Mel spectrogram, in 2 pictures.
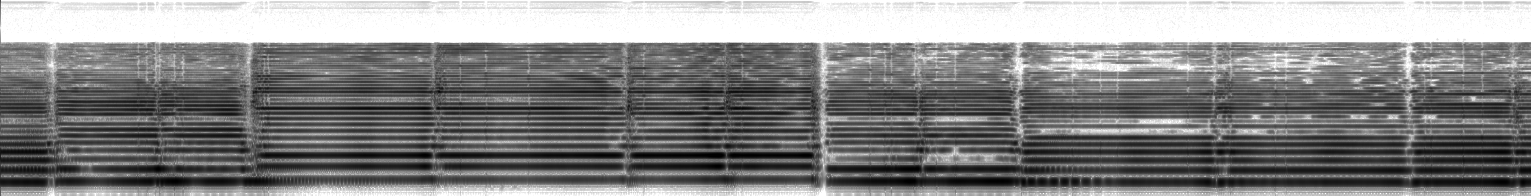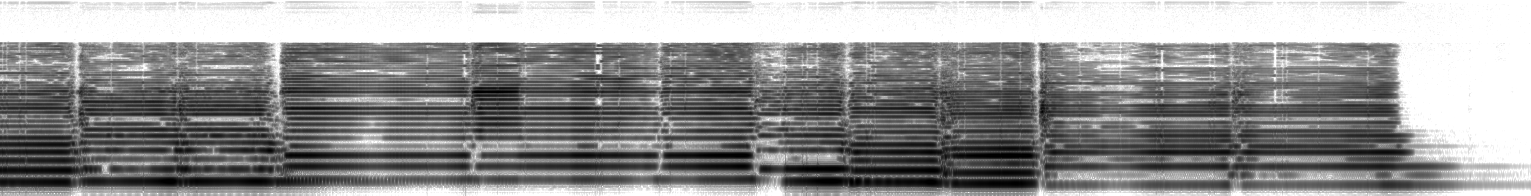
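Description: Cello played with the bow in long, slow half notes, stepping up and down through F sharp, G and A. A few quicker notes come near the end, then a lower note is held to finish.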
